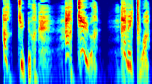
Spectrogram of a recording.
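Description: A woman's voice: very high-pitched, sing-song, slow pace, sharp tone, no room sound, clean studio sound, pitched above the performer's own voice, full character voice. A man voicing an insistent middle-aged lady of the house, pleading with her sleepy husband in a storybook reading. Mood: urgent.

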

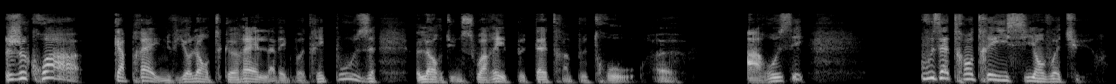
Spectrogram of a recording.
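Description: A man's voice: mid-range voice, slightly rough, dry recording, studio quality, heavily acted. Man doing a prim, shrewd old spinster. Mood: calm, knowing. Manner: measured, precise and calmly reproving. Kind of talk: audiobook character voice.

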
